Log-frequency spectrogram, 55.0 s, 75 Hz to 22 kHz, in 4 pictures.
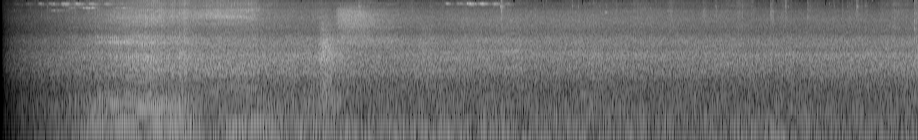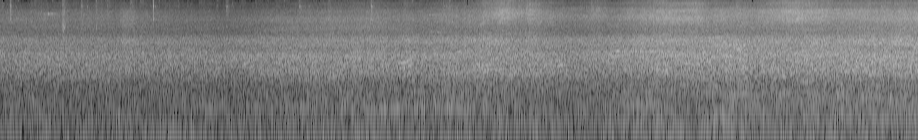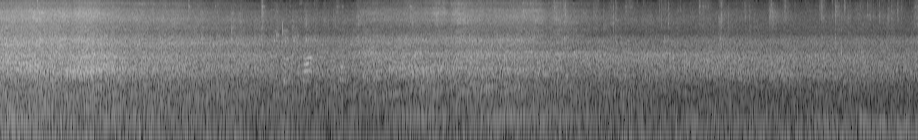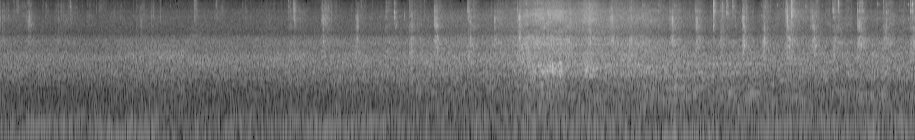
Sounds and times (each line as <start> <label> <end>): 0.1 Traffic Sound 55.0
0.1 walking on the Road 55.0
